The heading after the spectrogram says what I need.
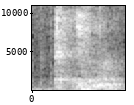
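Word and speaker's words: θ: Tuh.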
